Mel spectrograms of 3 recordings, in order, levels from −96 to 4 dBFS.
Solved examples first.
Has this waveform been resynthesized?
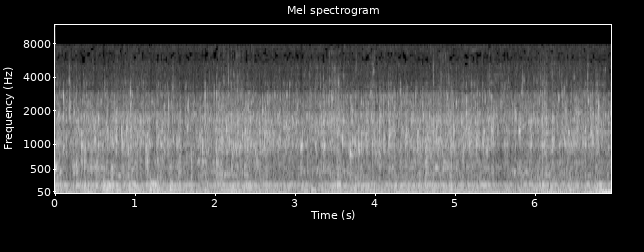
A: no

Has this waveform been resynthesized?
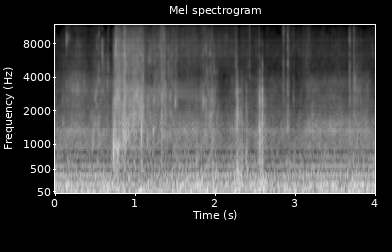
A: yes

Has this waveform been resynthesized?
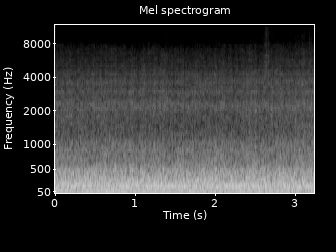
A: no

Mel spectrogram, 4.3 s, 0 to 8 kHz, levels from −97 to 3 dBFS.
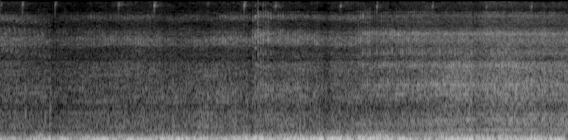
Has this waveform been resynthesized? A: no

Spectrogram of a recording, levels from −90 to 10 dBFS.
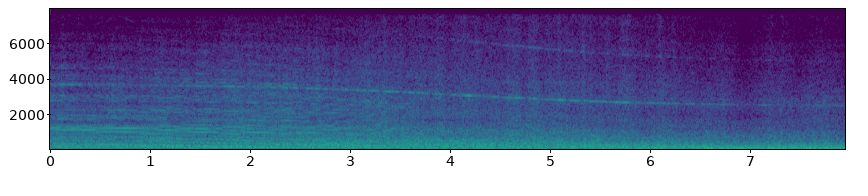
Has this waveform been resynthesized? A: no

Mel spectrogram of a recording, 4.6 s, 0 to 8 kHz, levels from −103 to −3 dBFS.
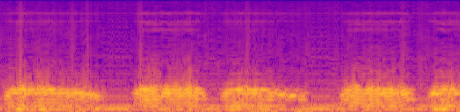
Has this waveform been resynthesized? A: yes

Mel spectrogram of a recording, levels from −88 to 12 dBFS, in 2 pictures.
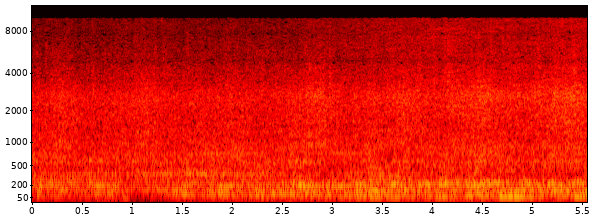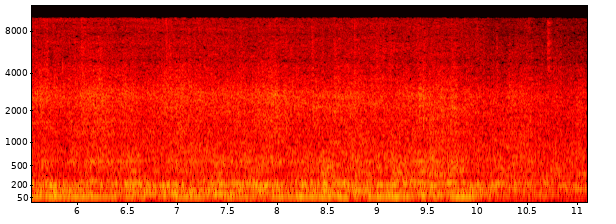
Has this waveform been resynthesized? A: no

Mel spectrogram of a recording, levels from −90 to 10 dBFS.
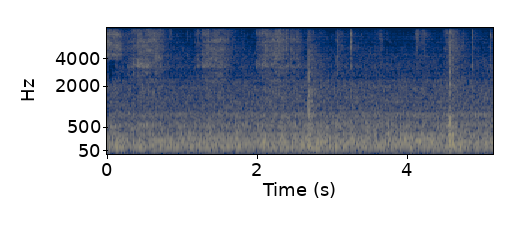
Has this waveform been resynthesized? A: yes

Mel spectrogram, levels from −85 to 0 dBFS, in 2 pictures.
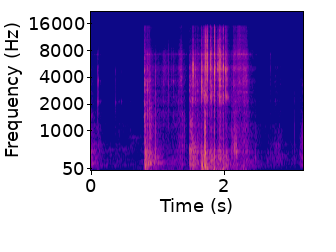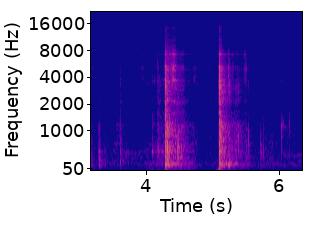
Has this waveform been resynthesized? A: yes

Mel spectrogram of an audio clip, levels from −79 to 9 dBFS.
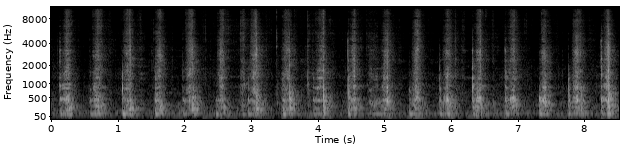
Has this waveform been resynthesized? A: yes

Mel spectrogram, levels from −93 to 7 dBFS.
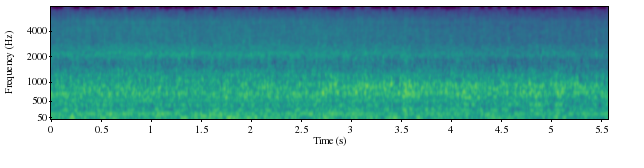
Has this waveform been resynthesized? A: yes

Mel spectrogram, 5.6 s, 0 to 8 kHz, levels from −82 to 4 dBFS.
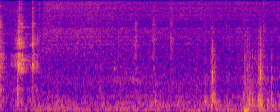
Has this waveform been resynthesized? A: yes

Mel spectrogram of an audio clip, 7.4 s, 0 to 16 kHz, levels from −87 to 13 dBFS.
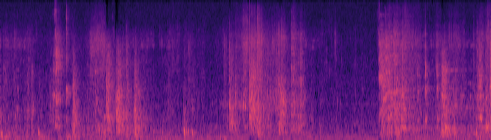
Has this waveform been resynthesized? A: no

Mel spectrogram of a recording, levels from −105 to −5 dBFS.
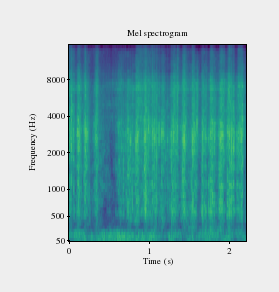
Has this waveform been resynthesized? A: yes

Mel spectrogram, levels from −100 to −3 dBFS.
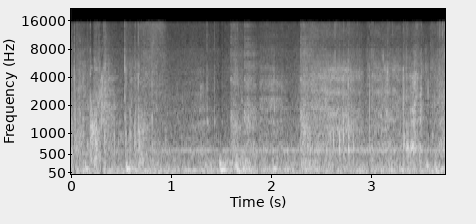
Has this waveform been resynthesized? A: no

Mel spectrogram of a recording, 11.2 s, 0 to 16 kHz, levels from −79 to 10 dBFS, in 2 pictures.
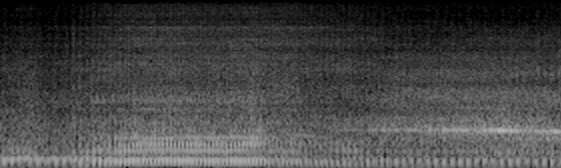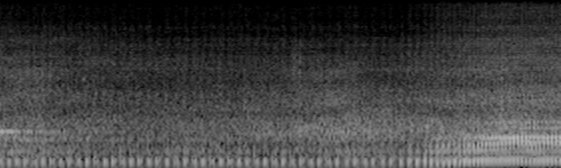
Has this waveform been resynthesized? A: no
